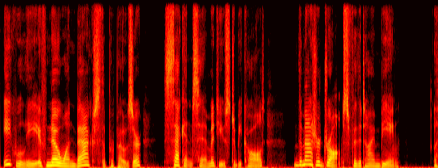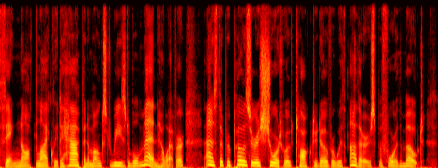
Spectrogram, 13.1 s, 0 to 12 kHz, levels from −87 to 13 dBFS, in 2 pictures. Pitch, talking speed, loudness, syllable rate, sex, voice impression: 190 Hz, 200 wpm, -21 LUFS, 6.2 syllables/s, female, feminine, adult-like, tensed, powerful, bright, clear, fluent, intellectual, calm, friendly, elegant, lively, kind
